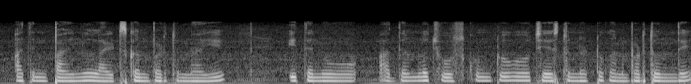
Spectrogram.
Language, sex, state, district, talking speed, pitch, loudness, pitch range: Telugu, female, Andhra Pradesh, Krishna, 80 wpm, 170 Hz, -19 LUFS, 160-175 Hz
